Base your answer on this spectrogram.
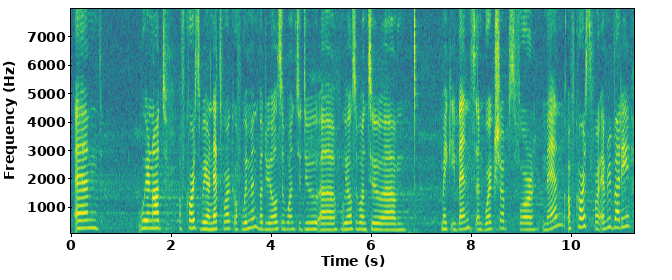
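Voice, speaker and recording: High-voiced Austrian woman presenting. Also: slight background noise. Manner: earnest, with restarts and self-corrections. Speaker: conference presenter. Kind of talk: conference presentation. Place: conference hall.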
